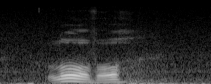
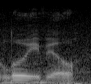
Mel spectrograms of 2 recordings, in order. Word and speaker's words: Louisville: he's from there because most people don't pronounce uh Louisville you know they usually come in and pronounce it Louisville or Louisville but the people that live there called it Louisville so is vuladar that's not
